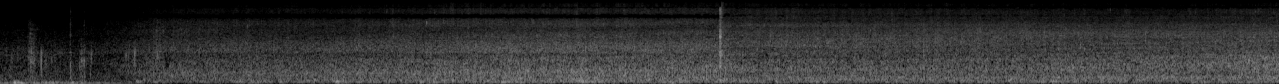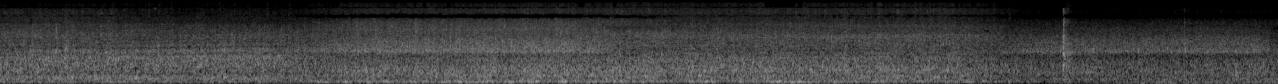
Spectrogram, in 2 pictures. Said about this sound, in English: this stream, this brook, must be the same one that feeds the outdoor swimming pool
